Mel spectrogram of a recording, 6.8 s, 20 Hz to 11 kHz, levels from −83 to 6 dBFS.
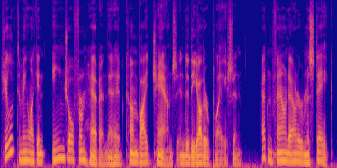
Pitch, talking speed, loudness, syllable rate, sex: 105 Hz, 215 wpm, -19 LUFS, 5.5 syllables/s, male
